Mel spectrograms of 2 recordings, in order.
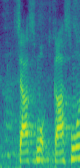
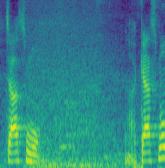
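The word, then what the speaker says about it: chasmogamous: जमीन के ऊपर होगा उसको बोलेंगे चाम कामो नहीं चस्मो कसमो बोल सकते हो चाम हा तो जो मन करे स्पेलिंग याद रख लेना कमोम जो बोलना बोलो अब देखो इसमें होता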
